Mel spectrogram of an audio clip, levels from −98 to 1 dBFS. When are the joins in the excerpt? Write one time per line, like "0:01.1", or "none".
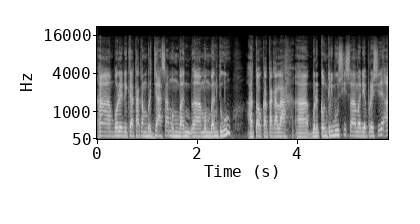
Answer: none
